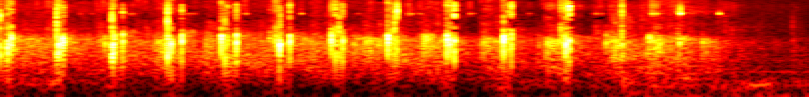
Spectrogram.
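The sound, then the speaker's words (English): An audience claps steadily for several seconds, a dense, continuous round of applause with sharp overlapping hand claps, sustained before easing off slightly at the end. “So let's have a real round of applause for everybody in this room.”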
